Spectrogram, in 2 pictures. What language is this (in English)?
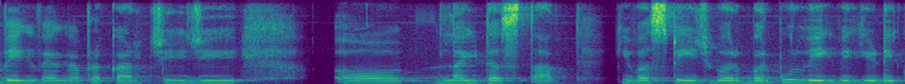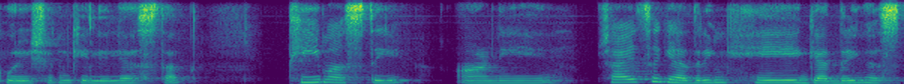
Marathi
